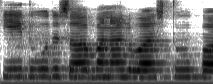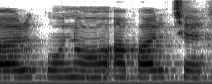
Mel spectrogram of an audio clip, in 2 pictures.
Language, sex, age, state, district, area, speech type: Maithili, female, 30-45, Bihar, Madhubani, rural, read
